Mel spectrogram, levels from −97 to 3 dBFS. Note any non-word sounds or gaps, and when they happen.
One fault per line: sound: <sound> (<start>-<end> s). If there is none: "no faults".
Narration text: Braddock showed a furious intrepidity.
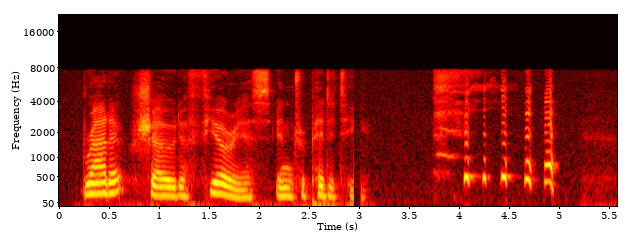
sound: dropout (2.9-3.0 s)
sound: laugh (3.7-5.0 s)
